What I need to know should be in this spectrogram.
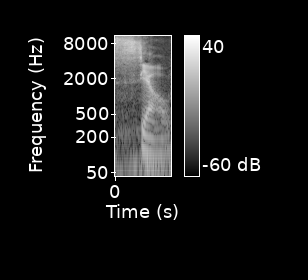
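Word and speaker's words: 小: So if you see this Chinese word here, yeah, it says it pronounces as xiao, so basically it means small, so it will shrink smaller, so your accuracy will actually be affected.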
